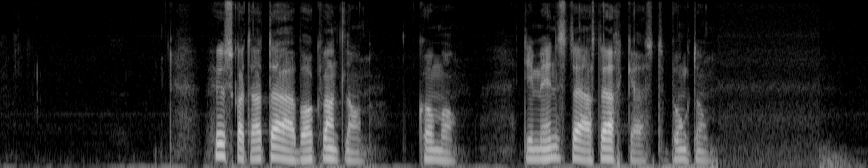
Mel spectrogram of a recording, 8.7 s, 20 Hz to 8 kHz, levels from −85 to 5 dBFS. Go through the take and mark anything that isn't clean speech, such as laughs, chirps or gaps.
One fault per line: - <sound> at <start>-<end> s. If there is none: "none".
none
